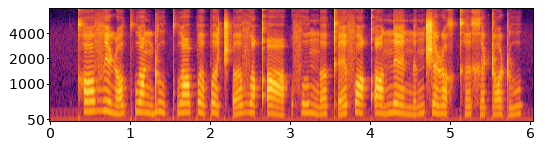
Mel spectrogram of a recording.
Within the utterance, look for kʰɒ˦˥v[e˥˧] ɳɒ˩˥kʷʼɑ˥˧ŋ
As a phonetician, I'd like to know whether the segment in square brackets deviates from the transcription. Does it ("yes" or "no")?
no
